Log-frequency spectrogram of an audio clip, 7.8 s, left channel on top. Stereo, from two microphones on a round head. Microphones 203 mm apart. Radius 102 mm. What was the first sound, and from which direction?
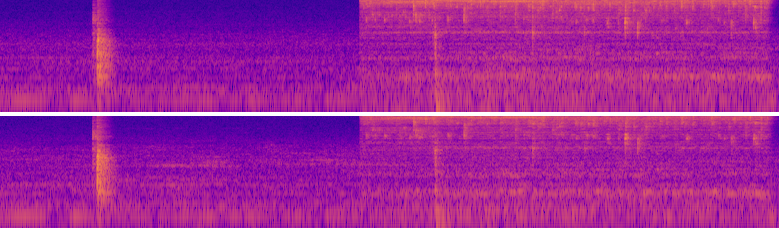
A clap, 25° right (ahead or behind).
